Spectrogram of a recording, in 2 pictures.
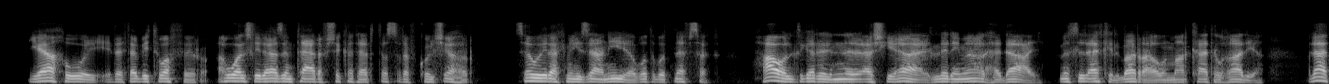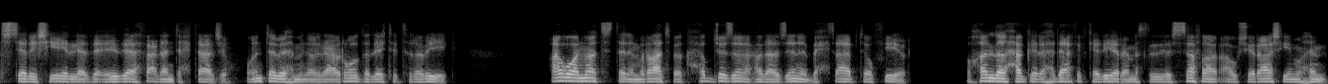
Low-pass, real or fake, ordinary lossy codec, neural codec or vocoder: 7.2 kHz; fake; none; codec, 16 kHz, 0.8 kbps, ZipCodec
